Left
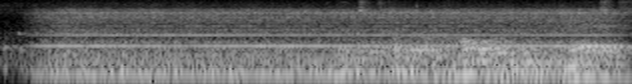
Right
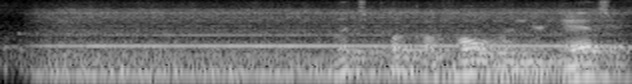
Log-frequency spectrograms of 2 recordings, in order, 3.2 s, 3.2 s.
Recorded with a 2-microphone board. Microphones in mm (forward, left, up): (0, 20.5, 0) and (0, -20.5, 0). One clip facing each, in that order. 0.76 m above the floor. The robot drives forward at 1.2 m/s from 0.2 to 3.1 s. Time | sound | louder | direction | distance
1.7 | a man speaking | right 4 dB | 60° right (ahead or behind) | 4 m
